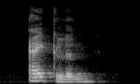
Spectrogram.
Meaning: 1. to (let) forage for acorns 2. to be annoying, to act like a jerk
- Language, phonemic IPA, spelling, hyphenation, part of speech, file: Dutch, /ˈɛi̯kələ(n)/, eikelen, ei‧ke‧len, verb, Nl-eikelen.ogg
